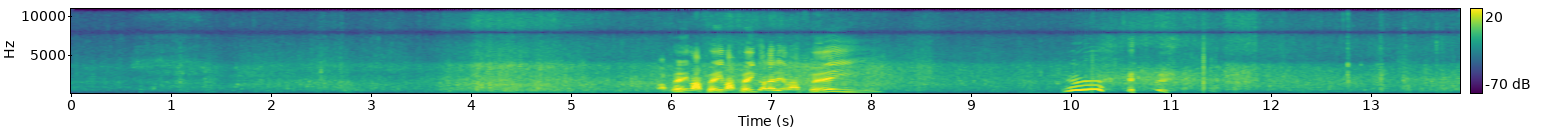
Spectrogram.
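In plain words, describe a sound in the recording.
Waves splash and wash against rocks nearby.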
